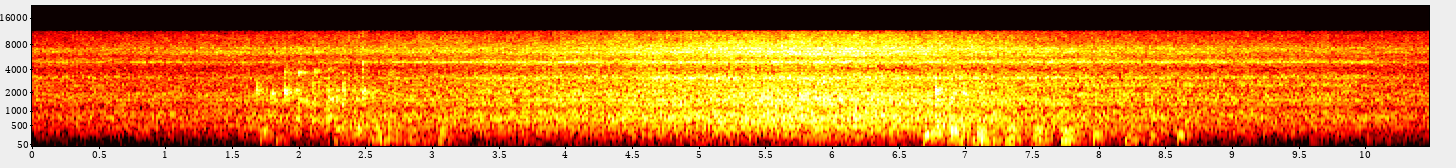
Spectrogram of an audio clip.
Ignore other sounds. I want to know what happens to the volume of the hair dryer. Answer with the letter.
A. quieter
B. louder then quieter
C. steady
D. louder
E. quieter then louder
B.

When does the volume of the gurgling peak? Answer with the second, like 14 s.
7 s.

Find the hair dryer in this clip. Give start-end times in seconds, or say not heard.
0.0-10.4.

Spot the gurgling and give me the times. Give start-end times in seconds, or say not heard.
1.6-3.1, 6.7-8.6.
